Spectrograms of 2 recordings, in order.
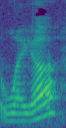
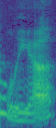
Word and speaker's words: Leah: main character Leah and I know a lot of people probably pronounce it Leia but because of her nickname Lee I am going to call her Leah we jump into her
